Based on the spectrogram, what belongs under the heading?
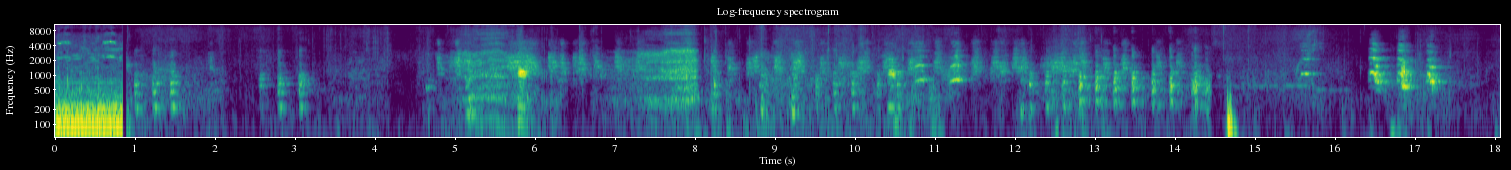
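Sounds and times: goose honking: 8.6 - 13.0.

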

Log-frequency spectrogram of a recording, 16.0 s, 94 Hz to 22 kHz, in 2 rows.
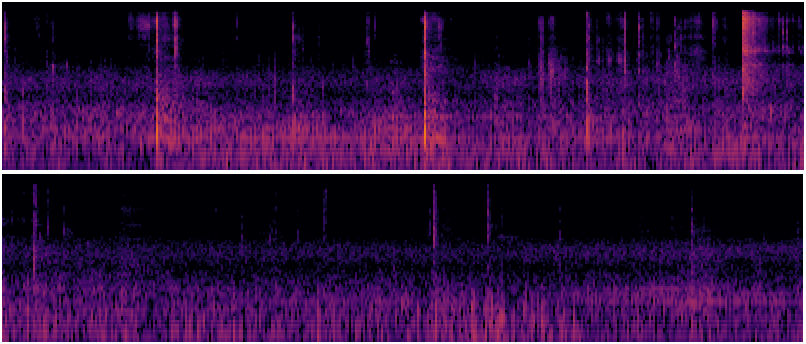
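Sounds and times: rackets hitting tennis ball: 0.0 - 8.7
faint hum: 0.0 - 16.0.

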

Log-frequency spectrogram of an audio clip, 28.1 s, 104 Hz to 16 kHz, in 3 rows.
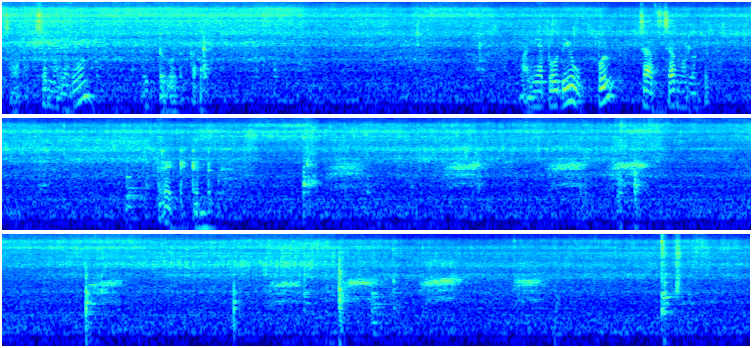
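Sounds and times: vegetables sizzling in a pan: 0.0 - 28.0
spatula scraping a pan: 9.7 - 14.1, 16.2 - 17.6.

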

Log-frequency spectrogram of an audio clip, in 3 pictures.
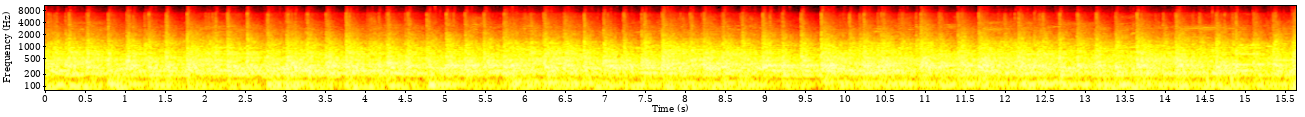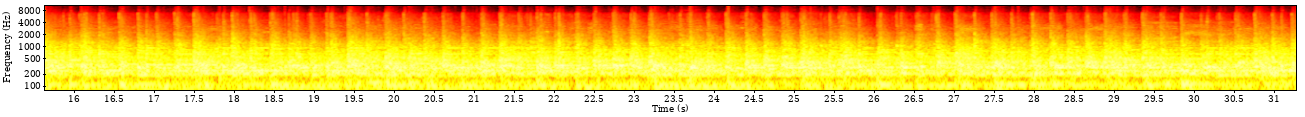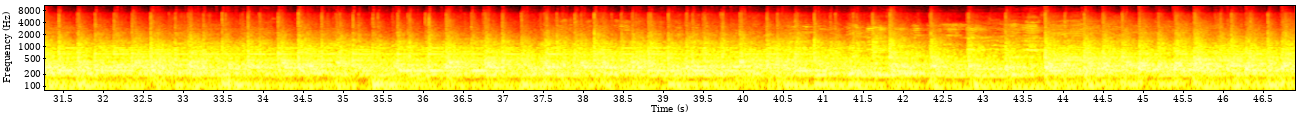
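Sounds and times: frame drums struck by hand: 0.0 - 46.9.

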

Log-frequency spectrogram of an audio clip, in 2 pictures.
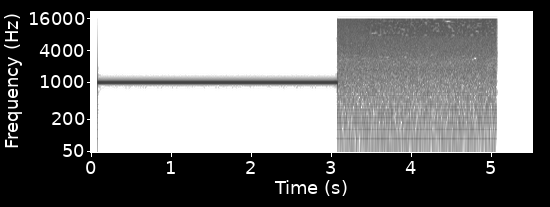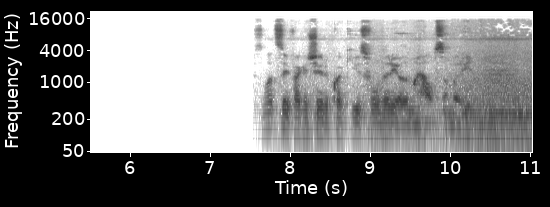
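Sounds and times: tv static hiss: 3.1 - 5.1.

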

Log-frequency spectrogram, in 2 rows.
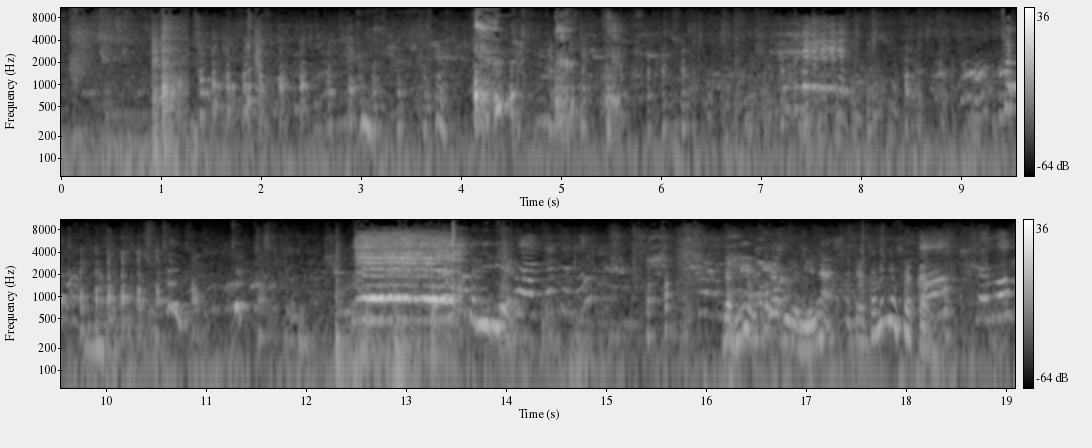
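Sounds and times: chickens clucking: 0.0 - 19.0
goats bleating: 7.1 - 8.0, 12.4 - 13.7.

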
